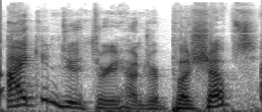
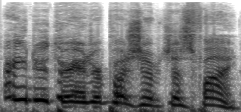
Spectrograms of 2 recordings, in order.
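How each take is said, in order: First: Said in the usual way. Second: Higher and fast, "do" punched in mock confidence; forced bravado. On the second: Real, not acted. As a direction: pump yourself up defiantly. Bravado repeat.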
